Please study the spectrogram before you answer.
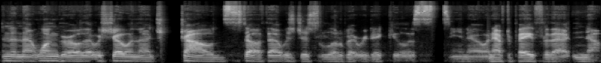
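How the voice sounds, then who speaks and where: A woman with a deep voice chatting casually on a live stream, rambling with many fillers and restarts. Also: steady tone, moderate pace, hardly any pauses, sharp tone. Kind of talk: casual chat.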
